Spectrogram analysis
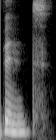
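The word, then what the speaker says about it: بنت: I will give you the B plus n plus T and we pronounce this as bent which means girl bent okay actually wait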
